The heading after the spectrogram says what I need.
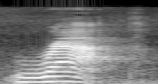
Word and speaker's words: wrap: You should also notice the WR. The W will be silent. This word is wrap, like when you are wrapping a present. Wrap.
